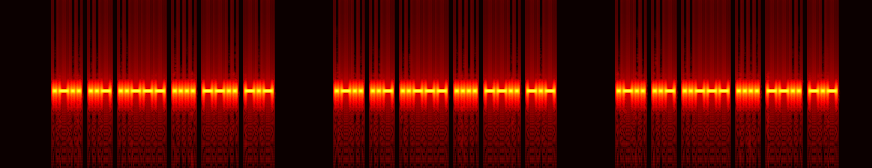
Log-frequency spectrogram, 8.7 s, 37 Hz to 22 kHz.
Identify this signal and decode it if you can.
Morse code, heard as a keyed tone, about 40 wpm, 700 Hz. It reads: LU2HZK LU2HZK LU2HZK
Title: DXCC-100 Call Signs - 6 Characters - Repeated 3x - 40wpm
